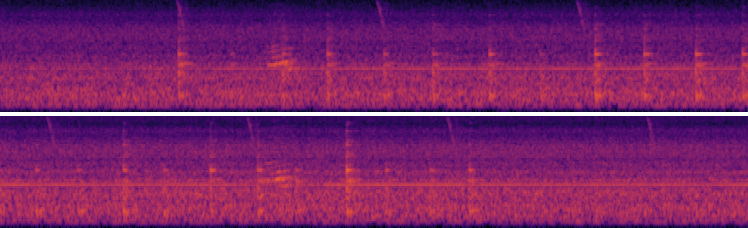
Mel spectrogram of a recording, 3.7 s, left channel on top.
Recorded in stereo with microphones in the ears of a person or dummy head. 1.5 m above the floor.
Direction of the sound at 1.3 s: 75° right (ahead or behind).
